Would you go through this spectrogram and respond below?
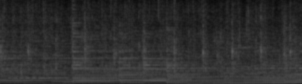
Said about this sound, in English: Now, I'm a little offended because you gave the same hand clap for the Lord as you gave when I was walking up. Come on, y'all can do better than that for the Lord now.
